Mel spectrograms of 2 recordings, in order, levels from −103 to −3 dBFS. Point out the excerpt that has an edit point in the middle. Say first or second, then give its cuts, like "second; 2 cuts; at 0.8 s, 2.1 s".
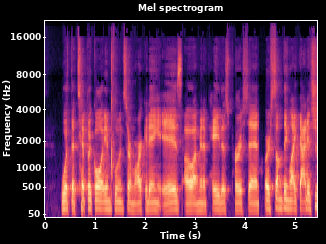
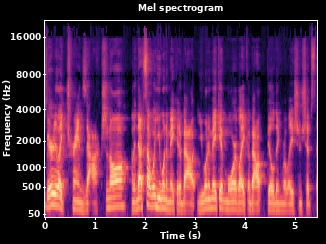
first; 2 cuts; at 2.7 s, 4.4 s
